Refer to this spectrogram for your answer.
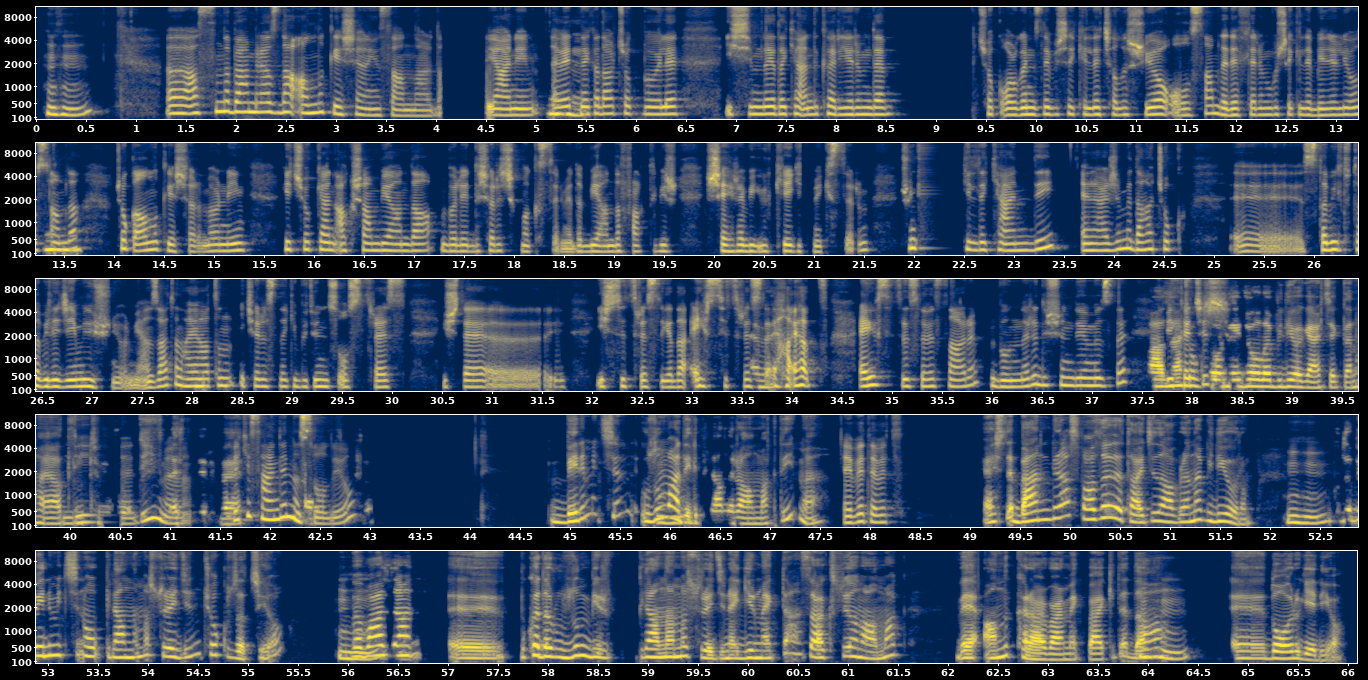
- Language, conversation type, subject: Turkish, unstructured, Anlık kararlar mı yoksa uzun vadeli planlar mı daha sağlıklı sonuçlar doğurur?
- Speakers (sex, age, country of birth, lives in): female, 25-29, Turkey, Germany; female, 25-29, Turkey, Italy
- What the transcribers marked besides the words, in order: unintelligible speech; distorted speech; other background noise; unintelligible speech; tapping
